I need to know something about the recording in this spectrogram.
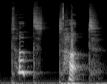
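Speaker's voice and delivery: high breathy tut-tut. Acted. Doctor dismisses Gertrude, mild tutting. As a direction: scold gently like a doctor. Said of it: "said the doctor".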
